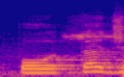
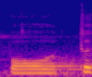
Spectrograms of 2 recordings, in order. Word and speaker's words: पोत: वह पोत कहलाते और फिर पोत ज नहीं कहना पोत कहना जरायुज अंडज इन दो में ज है पोत में ज नहीं लगाना पोत है माने वो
